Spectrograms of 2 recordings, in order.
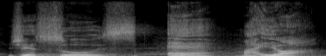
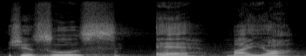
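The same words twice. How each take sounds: First: It is said loudly, like cheering at football. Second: It is said in a plain, calm way.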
